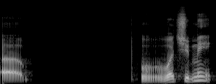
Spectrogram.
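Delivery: halting, thrown-off mock reply; stall, then ask, mildly stunned; imitating shocked coach. Head coach stunned silent on the phone, imitated as mildly shocked. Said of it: "Like, he was shocked".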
